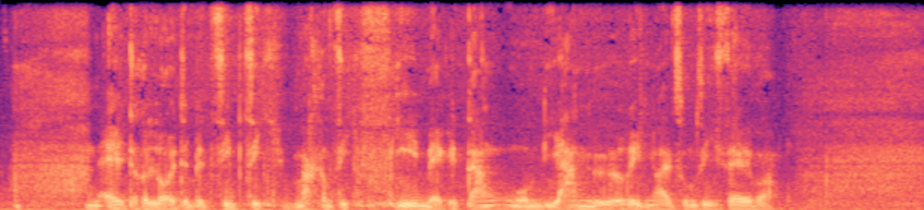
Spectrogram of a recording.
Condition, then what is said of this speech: Laryngectomy. Und der Schluckschlauch im Eingang des Rachens, der kann genau das Gleiche, was die Stimmlippen können.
